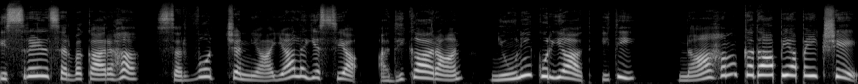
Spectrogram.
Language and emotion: Sanskrit, surprised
